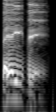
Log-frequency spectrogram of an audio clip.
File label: "Baby", UK Speech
